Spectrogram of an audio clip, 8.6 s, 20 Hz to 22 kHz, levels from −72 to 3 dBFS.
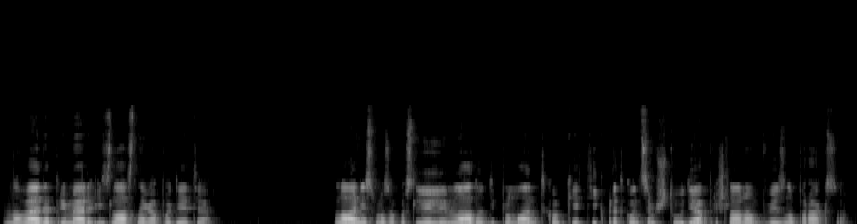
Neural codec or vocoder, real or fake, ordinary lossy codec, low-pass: none; real; none; none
